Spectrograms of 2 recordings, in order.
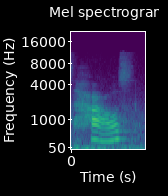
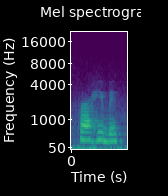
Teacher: this sound is a glottal fricative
